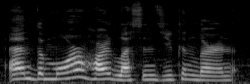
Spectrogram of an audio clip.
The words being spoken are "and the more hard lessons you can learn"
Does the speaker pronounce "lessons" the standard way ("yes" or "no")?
yes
